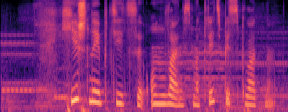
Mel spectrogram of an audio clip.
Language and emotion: Russian, neutral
